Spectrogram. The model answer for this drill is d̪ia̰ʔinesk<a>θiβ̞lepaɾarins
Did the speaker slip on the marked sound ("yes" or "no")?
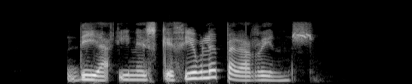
yes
